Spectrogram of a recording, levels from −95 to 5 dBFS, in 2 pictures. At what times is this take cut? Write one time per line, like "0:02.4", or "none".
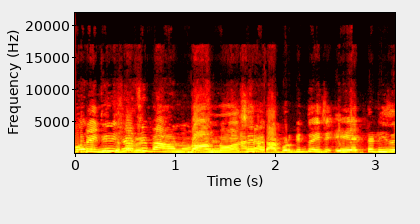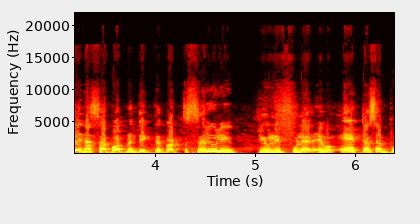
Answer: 0:01.9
